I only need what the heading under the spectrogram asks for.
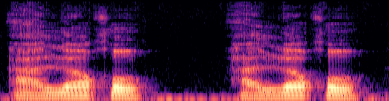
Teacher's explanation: For the alors au début, I want you to keep the tip of your tongue down. For the L in alors, don't raise the tip of your tongue up like an English speaker would normally do.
